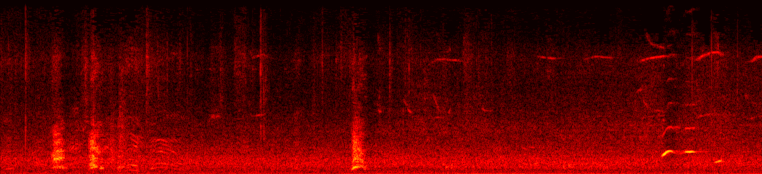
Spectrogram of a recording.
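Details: Pit bull puppy working sheep, letting out scattered sharp barks: a short cluster at the start, a single yap a few seconds later, then a quick pair of higher, yelping barks near the end, with low steady rumble beneath.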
